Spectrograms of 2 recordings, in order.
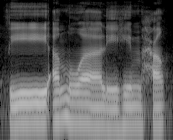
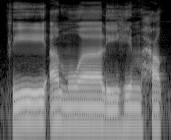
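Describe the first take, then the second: Both takes have the same delivery.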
